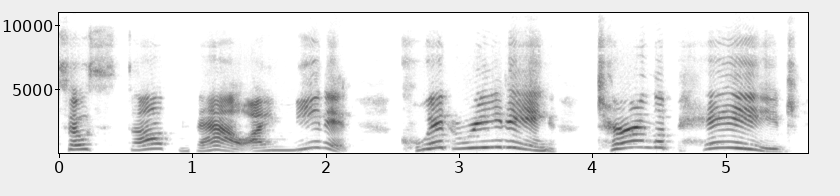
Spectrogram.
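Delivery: high, slow mock-stern order to the reader; slowly and playfully bossy, shooing the reader on. Teacher reading the book's bossy narrator, mock stern.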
